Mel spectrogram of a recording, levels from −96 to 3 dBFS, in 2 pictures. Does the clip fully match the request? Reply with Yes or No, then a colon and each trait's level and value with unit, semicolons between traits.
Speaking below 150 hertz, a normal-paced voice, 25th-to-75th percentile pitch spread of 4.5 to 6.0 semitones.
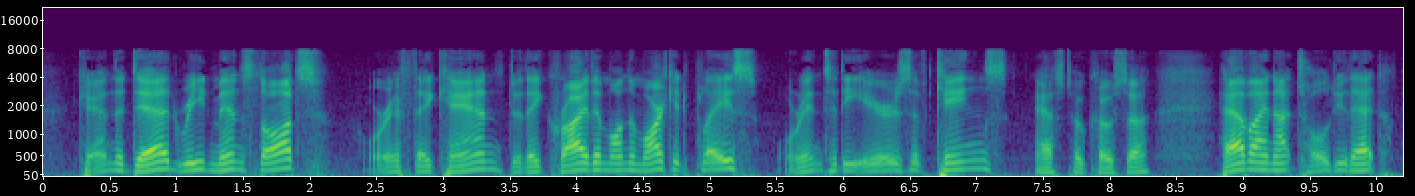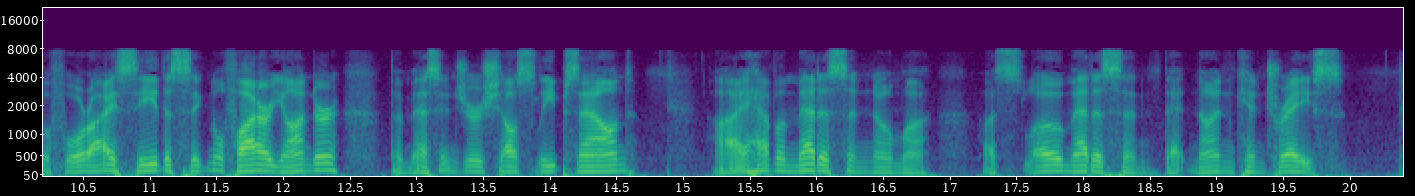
Yes: low, 135 Hz; average, 165 wpm; average, 4.8 semitones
